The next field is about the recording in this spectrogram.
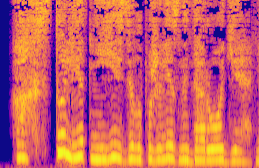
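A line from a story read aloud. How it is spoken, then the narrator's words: Dreamy sigh. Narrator (Russian): мечтательно вздохнула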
